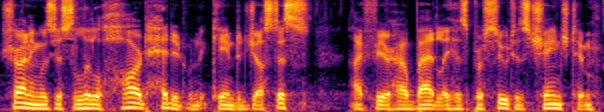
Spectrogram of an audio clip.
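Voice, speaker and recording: Man acting a blunt, low-voiced pony royal guard. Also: steady tone, fast, no room sound, faint music behind, lightly acted. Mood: grim, doubtful. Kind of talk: cartoon fan audio drama acting.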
